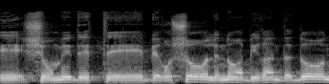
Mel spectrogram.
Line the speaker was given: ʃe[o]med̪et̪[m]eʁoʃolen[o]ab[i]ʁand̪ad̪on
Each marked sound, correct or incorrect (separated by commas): correct, incorrect, correct, correct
